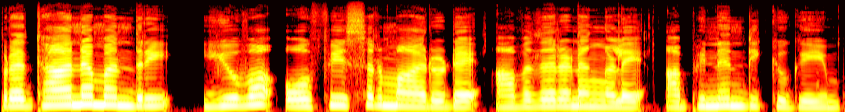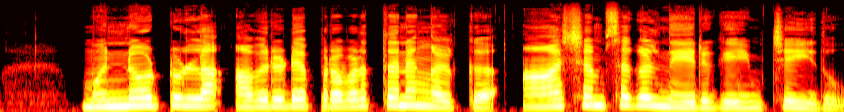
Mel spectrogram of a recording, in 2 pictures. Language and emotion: Malayalam, neutral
